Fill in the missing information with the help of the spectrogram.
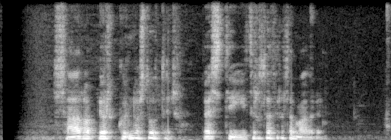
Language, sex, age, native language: Icelandic, male, 50-59, Icelandic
